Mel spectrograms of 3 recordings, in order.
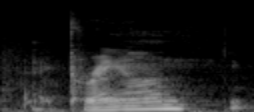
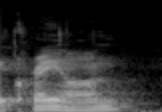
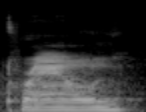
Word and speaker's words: crayon: to school Mountain View but I say crayon not Crown people who say Crown I'm sorry you you need to be slapped it's cray on look at the letters Crown the colored wax in the box is not the same thing as the thing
